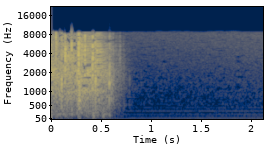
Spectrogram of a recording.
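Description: Audience applauding, a dense patter of claps that cuts off abruptly under a second in, leaving near silence.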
